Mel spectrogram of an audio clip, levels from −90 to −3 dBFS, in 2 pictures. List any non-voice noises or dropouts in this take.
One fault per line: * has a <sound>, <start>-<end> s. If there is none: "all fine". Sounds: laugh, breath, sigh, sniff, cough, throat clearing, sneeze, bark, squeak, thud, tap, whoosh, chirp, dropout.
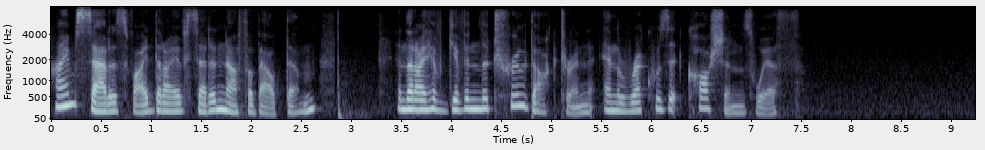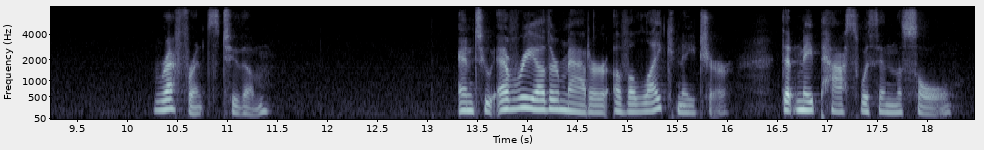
* has a thud, 2.9-3.2 s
